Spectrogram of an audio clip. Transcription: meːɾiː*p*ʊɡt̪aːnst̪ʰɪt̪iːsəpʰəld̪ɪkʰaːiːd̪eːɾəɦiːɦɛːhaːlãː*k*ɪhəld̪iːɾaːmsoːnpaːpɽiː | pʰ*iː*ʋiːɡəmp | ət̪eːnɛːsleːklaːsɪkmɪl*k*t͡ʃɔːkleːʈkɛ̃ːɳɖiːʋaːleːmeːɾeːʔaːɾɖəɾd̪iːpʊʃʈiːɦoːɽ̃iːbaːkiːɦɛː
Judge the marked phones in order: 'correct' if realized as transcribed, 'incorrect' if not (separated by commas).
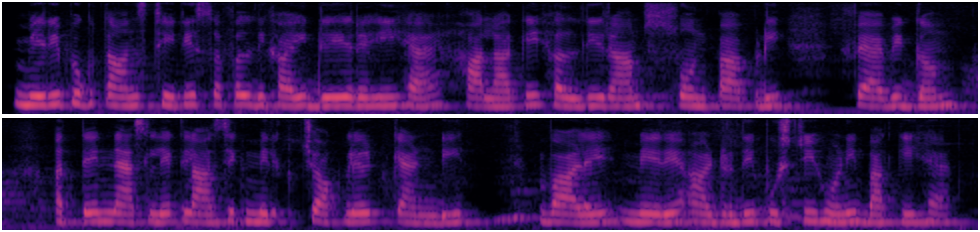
correct, correct, incorrect, correct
